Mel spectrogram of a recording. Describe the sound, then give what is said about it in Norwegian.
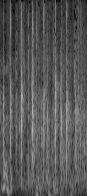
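Audience applause as a speaker is called on stage at a business event: brisk, many-handed clapping with uneven peaks, moderately loud and sustained. “Applaus!”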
